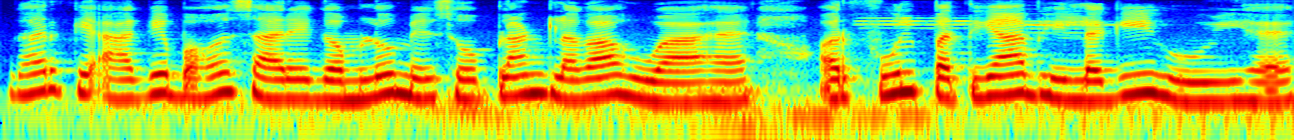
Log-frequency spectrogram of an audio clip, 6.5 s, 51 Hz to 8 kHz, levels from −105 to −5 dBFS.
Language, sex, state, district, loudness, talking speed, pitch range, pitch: Hindi, female, Jharkhand, Garhwa, -14 LUFS, 175 wpm, 220-265 Hz, 240 Hz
